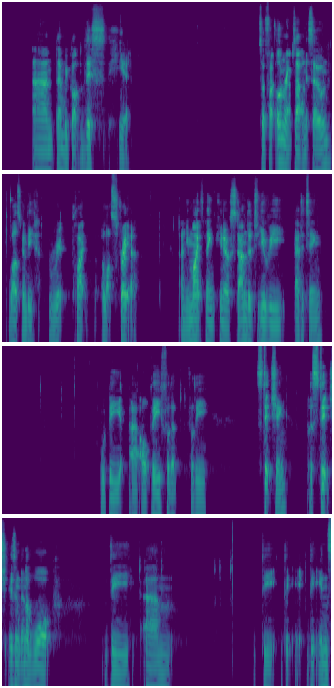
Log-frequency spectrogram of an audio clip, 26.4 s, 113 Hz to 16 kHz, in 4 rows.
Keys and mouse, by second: 0.5 alt+click, 1.3 alt+shift+click, 2.3 ctrl+z, 3.4 ctrl+KP_Add, 5.2 u, 6.3 a, 6.5 a, 9.3 g, 10.4 click, 12.0 l, 12.8 a, 12.9 a, 13.1 click, 15.7 alt+v, 19.5 click, 22.7 click.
